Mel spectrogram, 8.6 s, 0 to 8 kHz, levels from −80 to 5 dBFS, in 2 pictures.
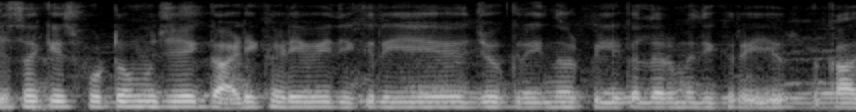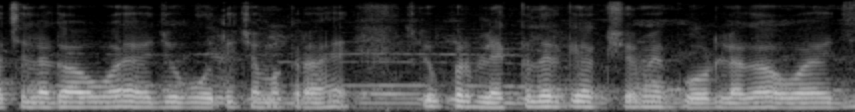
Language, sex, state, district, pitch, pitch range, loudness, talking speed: Maithili, male, Bihar, Araria, 135 Hz, 130-140 Hz, -20 LUFS, 280 wpm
